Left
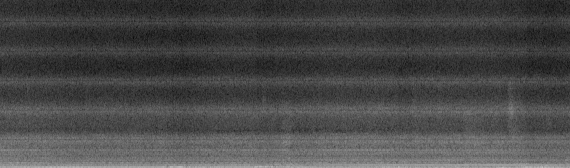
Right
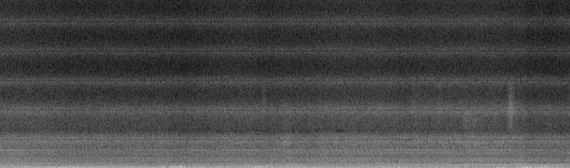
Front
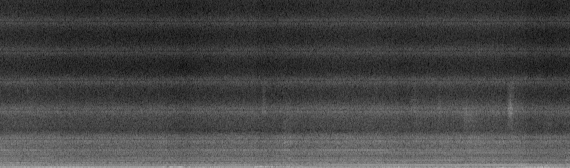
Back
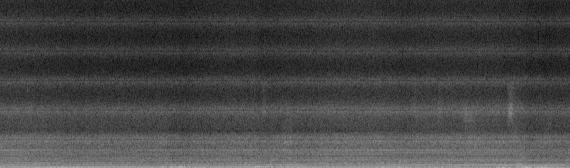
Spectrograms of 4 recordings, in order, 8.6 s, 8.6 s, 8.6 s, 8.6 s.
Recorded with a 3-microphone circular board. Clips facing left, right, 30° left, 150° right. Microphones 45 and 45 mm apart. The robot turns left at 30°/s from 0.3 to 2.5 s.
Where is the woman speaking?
120° right, 7 m.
